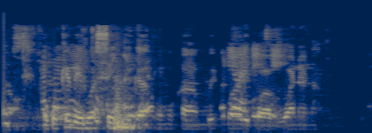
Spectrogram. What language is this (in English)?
Ganda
